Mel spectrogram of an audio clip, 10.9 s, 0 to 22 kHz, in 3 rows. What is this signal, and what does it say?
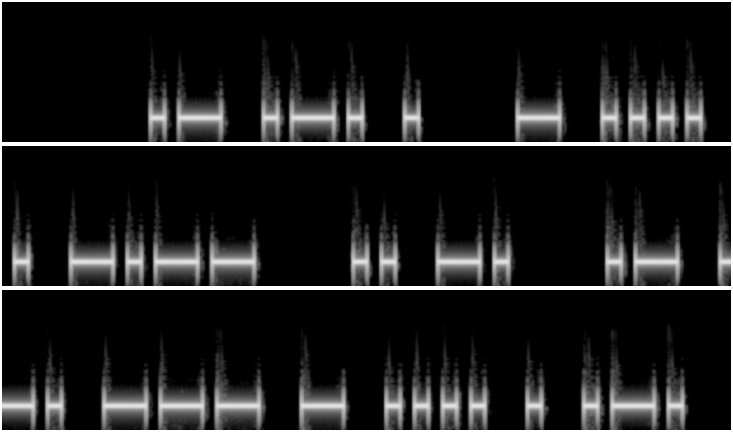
Morse code, heard as a keyed tone, about 17 wpm, 700 Hz. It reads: ARE THEY IN ANOTHER
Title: Sentences from Top 1000 Words - Review Part 1 - 17wpm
